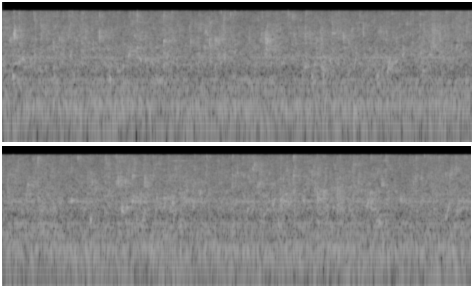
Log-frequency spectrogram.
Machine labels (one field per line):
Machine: pump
